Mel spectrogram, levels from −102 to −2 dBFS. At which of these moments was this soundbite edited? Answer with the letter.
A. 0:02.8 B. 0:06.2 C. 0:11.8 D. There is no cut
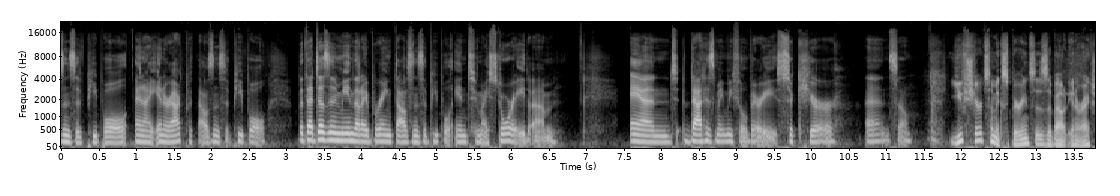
B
